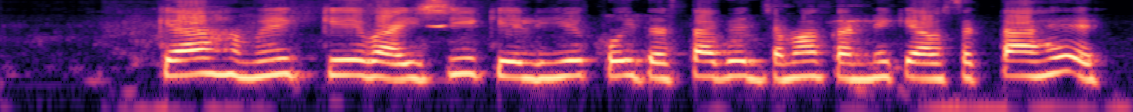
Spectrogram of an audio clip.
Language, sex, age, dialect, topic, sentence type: Hindi, female, 25-30, Marwari Dhudhari, banking, question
